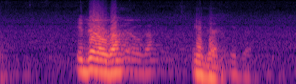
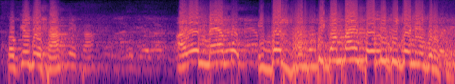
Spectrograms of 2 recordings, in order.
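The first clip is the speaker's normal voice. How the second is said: acted angry scolding; 5 semitones higher than usual. Shown as a demonstration. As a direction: build into a mock rant at the student. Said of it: "मैं दिखा रहा हूँ acting".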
